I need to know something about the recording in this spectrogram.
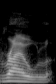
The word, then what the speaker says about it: Raul: How do I pronounce this guy's name? Raul. Oh, it's like Raul.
